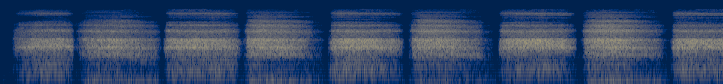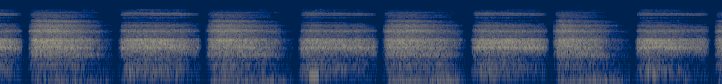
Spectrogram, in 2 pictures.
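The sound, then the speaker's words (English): Forceful, rapid breathing from a breathwork exercise: many loud, full breaths in a steady, even rhythm, each a broad rushing puff of air followed by a brief pause, with no talking. “This is a breath to really invite the oxygen in. Still make it as full as you can. Yeah. And let's play. Let's do it. So join in when you're ready.”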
